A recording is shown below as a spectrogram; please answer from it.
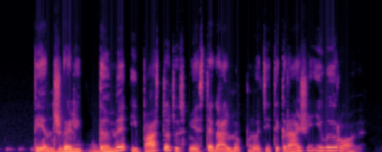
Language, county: Lithuanian, Vilnius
